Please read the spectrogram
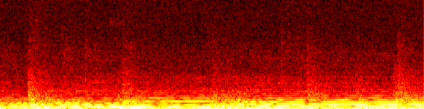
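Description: Middle-school concert band playing held, brass-heavy chords, the chord changing about a second in.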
